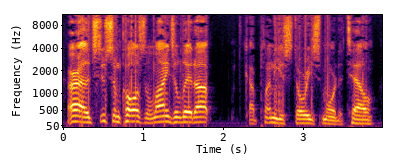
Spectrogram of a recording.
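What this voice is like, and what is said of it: New York accent. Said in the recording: “He talks like me. I talk like him. Water, idea, soda. ... That's a New York accent. That's a Far Rockaway accent.”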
